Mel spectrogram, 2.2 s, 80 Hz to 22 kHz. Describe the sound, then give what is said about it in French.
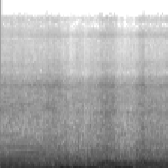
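An NT1100 touring motorcycle engine rumbles loudly, a steady low throb with slight rises in pitch as it revs, continuing throughout with no one speaking. “C'est vraiment une moto de tourisme.”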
